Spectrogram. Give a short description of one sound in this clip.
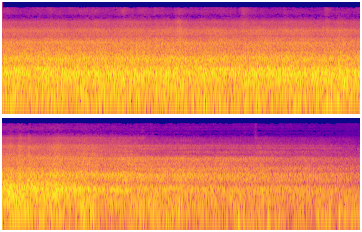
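Freight wagons rumble and clatter past on rails close by.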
